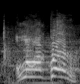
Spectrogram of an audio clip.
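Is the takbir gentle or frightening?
frightening. It is said in a frightening, aggressive way.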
